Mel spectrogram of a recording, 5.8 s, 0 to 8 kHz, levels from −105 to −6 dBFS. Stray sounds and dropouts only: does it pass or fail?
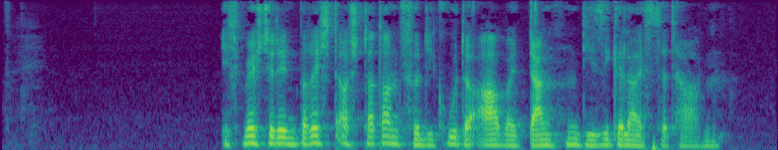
pass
